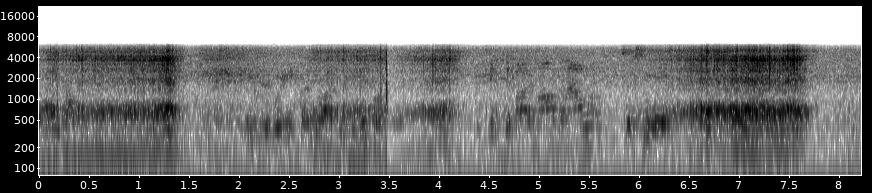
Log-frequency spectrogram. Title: snoring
